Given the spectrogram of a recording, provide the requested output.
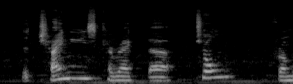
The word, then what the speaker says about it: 中: Here are some examples of Chinese words using 中中药 Chinese medicine, 中国茶 Chinese tea, 打中 to hit a target. The Chinese character 中 has two pronunciations. First tone 中 and fourth tone 重.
